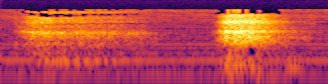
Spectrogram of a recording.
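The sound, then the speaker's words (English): A big breath in and then out: a long, soft, airy inhale, then a shorter and louder exhale, two separate swells of breath noise with no talking. “I want everybody to take a big breath in and breath out.”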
